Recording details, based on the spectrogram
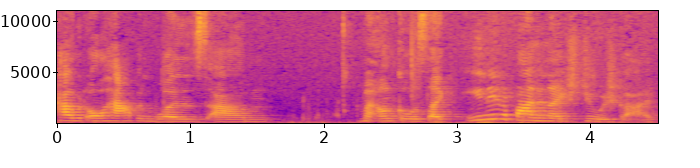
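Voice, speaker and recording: With audible room echo, a woman in an American accent speaks fairly quickly at a fairly high pitch, animated in tone, with ordinary pitch variation. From New Jersey, US. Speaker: TV host and entertainment reporter. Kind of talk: interview.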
